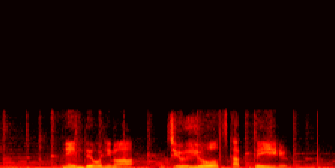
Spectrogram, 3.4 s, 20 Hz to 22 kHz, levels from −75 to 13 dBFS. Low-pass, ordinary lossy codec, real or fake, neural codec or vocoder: none; none; fake; codec, 16 kHz, 1 kbps, X-Codec, HuBERT features, trained on general audio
